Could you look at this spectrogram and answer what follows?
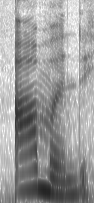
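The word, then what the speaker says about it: almond: आमंड, यहाँ पर L silent होता है, आमंड मतलब बादाम।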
